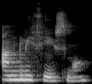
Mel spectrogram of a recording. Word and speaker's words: anglicismo: Un aspecto interesante es que a veces encontramos escrito g + l + i, pero no lo pronunciamos y sino gli. Estas palabras son excepciones. Tenemos en primer lugar las palabras que tienen una nupo GL I, como por ejemplo anglichismo, anglicismo.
